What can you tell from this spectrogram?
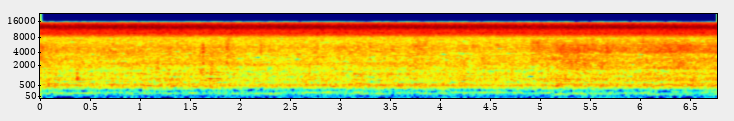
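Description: Steady high-pitched drone of a cicada chorus, even and unbroken throughout.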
